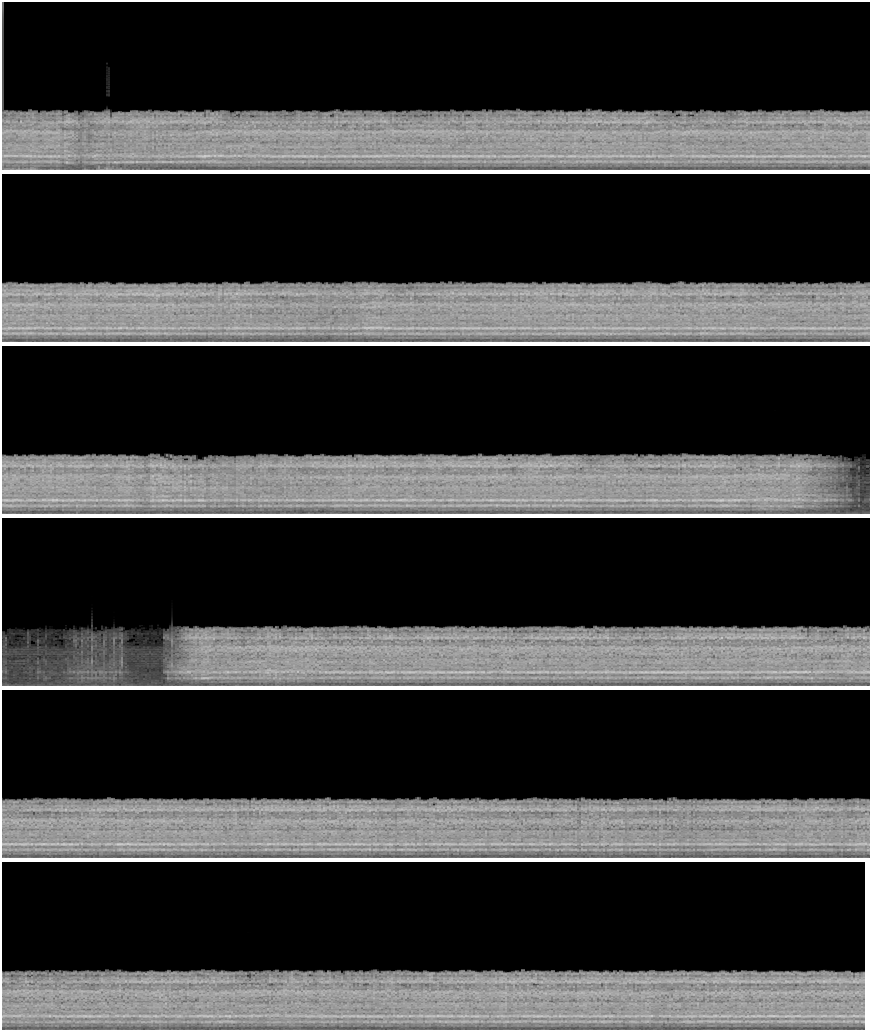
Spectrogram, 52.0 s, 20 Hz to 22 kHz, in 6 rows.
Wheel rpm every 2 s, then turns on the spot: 150, 160, 160, 160, 160, 160, 160, 160, 160, 160, 160, 160, 110, 10, 150, 160, 160, 160, 160, 160, 160, 160, 160, 160, 160, 160.
none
